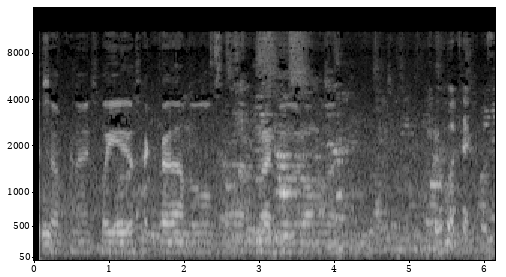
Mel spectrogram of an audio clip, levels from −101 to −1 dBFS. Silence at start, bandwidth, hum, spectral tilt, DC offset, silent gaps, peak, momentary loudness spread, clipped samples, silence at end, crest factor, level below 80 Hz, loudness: 0.05 s; 11.5 kHz; none; -4.5 dB/octave; under 0.1%; none; -12 dBFS; 13 LU; under 0.1%; 0 s; 20 dB; -62 dBFS; -32 LUFS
